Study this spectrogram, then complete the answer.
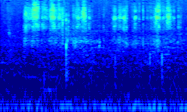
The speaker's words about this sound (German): Und wie ihr sehen könnt, ich schreibe immer dazu von anderen.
